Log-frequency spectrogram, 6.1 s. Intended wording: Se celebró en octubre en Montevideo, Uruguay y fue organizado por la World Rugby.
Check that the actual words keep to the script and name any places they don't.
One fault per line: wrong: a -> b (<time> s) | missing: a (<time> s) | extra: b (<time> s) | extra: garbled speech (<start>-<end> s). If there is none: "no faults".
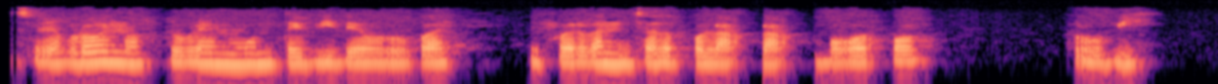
extra: la (3.8 s)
